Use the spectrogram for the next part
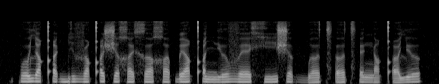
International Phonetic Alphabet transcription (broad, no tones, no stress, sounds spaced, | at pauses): p o lʲ ɤ qʼ i ɡ͡b i v ʏ qʼ ʏ ʃ i χ ɛ x ʌ χ ʌ ɓ ɛ qʼ ʏ nʲ ɤ v ɛ x i ʃ ʌ ɡ͡b ʌ t͡sʼ ʌ t͡sʼ ɛ ŋ a qʼ ʏ lʲ ɤ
